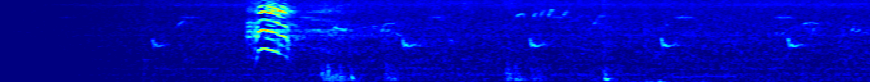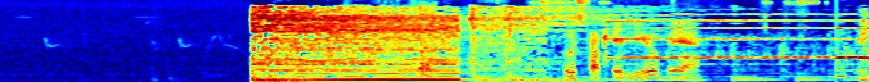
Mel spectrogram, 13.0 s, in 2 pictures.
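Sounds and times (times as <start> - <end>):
bird chirping: 0.3 - 8.4.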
